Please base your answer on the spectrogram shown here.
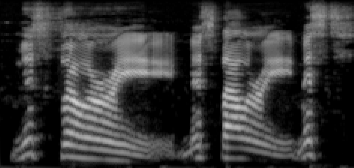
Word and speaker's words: Misthallery: The town with the long and hard to pronounce name. Misthallery.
